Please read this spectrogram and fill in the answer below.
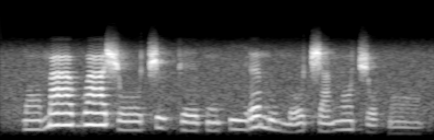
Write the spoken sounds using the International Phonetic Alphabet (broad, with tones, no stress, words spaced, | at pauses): ɡ͡bɔ̃˨maː˦ ɡʷaː˦ʃoː˨t͡ʃɨ˧ keː˨pũ˨ piː˨ɾɛ˧mu˨ mo˨˦t͡ʃa˧ ŋɔ̃˦t͡ʃo˨ɡ͡bɔ̃˨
